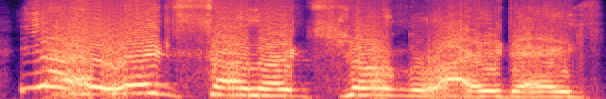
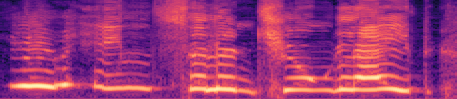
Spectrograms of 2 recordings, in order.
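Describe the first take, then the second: First: Very loud, very slow roaring cry; furious dragon shout. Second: High, slow, offended scolding; indignant dragon. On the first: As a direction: bellow it in outrage. Dragon scolding, escalated. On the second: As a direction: look down on her with disdain. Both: Acted.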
